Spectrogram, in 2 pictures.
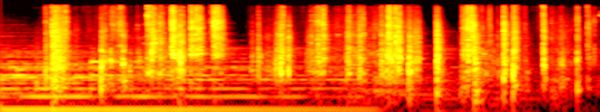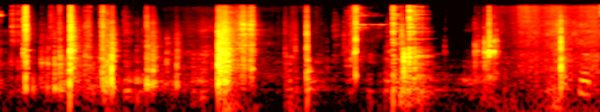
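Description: Background music that stops about four seconds in, followed by a run of sharp metallic clicks and clinks as a metal box is unlatched and opened and its contents rattle. Softer taps follow near the end.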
